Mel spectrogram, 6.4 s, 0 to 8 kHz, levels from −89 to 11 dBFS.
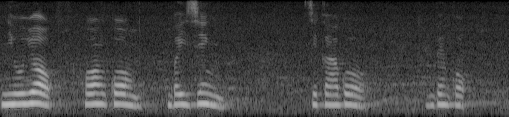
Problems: constant background noise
